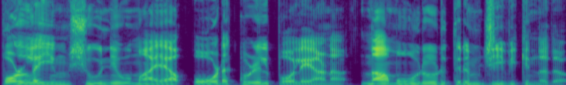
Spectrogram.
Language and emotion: Malayalam, neutral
